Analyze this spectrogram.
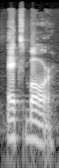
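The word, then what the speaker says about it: x̄: But notationally in statistics, what we use is this X bar, and that's exactly how you say it.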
